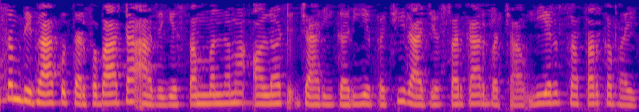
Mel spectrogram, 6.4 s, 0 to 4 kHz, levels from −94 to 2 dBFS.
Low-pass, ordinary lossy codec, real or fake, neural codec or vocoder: 3.6 kHz; none; fake; codec, 16 kHz, 16 kbps, FreqCodec, larger model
